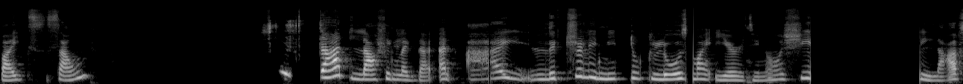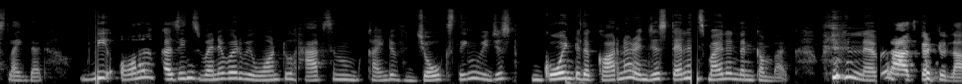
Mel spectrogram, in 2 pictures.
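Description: Blocks of digital silence at 2.97, 4.89 and 6.86 s: the output buffer was likely not filled in time, so the speech drops to zeros and back with no fade, leaving holes of 21, 21 and 76 ms. The 21 ms gaps fit a 1024-sample buffer.

A rebuffering stall from 8.1 to 9.2 s: the player ran out of downloaded audio. The sound halts in silence, then resumes exactly where it stopped, adding about 1.1 s.

More blocks of digital silence follow at 10.59 and 12.59 s (21 ms each), 16.54 s (64 ms) and 18.40 s (43 ms, which fits two such buffers). Each is heard as a short hole.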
